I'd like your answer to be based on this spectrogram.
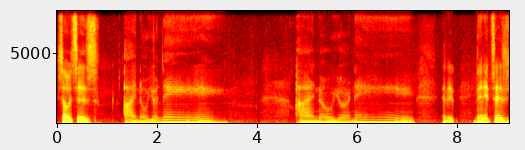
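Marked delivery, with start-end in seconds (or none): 1.3-7.2 arrogant, mocking singsong with name stretched out. Retelling what a voice said through them: imitating an arrogant mocking voice. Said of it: "arrogant, um, sound and voice, um, making fun of".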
